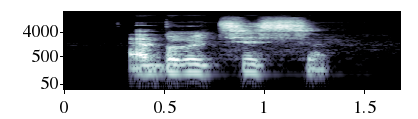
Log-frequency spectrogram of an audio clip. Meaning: second-person singular present/imperfect subjunctive of abrutir
- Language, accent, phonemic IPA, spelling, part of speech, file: French, Canada, /a.bʁy.tis/, abrutisses, verb, LL-Q150 (fra)-abrutisses.wav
